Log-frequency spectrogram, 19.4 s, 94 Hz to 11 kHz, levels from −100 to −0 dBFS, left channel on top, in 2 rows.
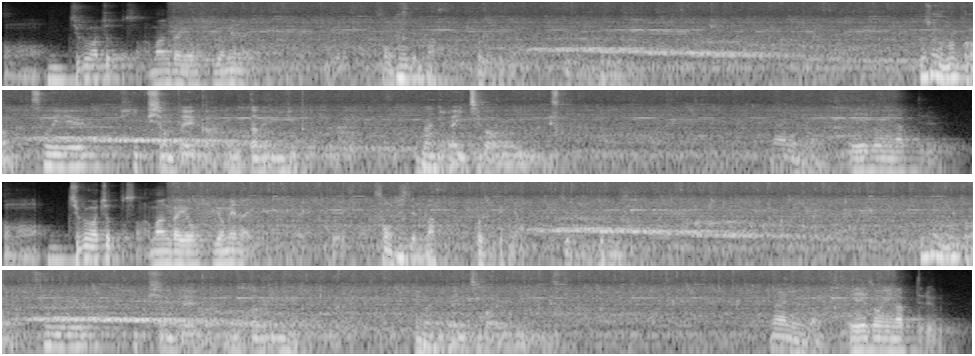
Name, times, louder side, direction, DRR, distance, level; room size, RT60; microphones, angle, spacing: voice 1, 0.0-0.4 0.7-3.0 3.3-3.4 3.7-4.3 4.7-5.3 5.6-6.5 12.5-12.7 13.8-14.0 17.4-19.1, right 5 dB, 85° right, 15 dB, 0.4 m, -23 dB
sound 1, 1.6-18.7, right 3 dB, 65° right, 0.8 m, -30 dB
voice 2, 3.9-4.3 9.2-10.6 10.9-13.3 13.9-15.3, left 3 dB, 30° left, 10 dB, 0.4 m, -21 dB
sound 2, 5.0-14.8, right 3 dB, 30° right, 0.6 m, -27 dB
6.5 x 4.8 x 4.4 m, 1.1 s
head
